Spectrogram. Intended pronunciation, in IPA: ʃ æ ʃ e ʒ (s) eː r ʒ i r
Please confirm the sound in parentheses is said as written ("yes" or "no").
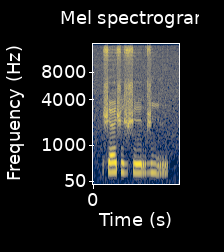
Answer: no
